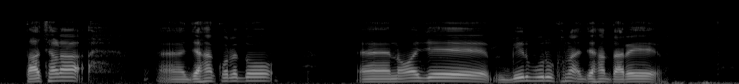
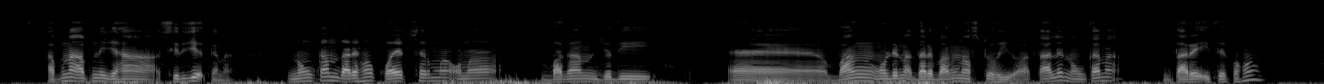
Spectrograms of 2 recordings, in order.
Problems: none marked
